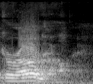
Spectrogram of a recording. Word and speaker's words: Goralnik: Jake Goralnik.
